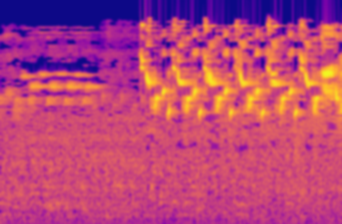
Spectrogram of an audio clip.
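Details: A wild European goldfinch's song for teaching fledglings: a thin, steady whistle-like tone gives way to an energetic stream of rapid, sparkling chirps that continues to the end.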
